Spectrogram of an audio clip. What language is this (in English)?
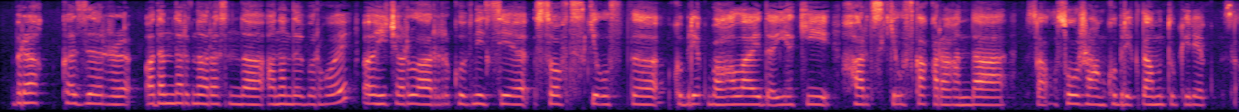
Kazakh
